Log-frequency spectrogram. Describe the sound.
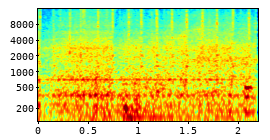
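A drill press drills a hole, fed down slowly while coolant is sprayed on. It makes a loud, steady mechanical drone with a faint rhythmic pulsing throughout.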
